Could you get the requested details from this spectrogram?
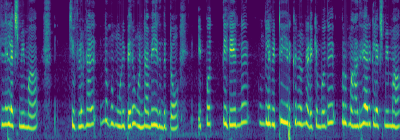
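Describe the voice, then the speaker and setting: A woman's voice: high voice, quick pace, close to an everyday voice. A woman voicing a young bride in a cartoon story, who stammers and gets flustered. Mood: tearful. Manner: stammering when caught out.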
